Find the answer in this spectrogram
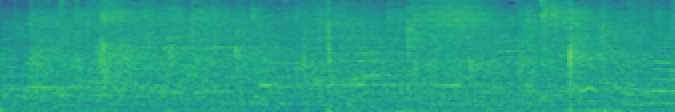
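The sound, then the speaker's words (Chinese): An audience claps steadily for a few seconds after a correct answer to a question, a dense, crackling wash of many hands with a few sharper claps standing out. Voices murmur faintly underneath. “好，来，大家鼓掌。”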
